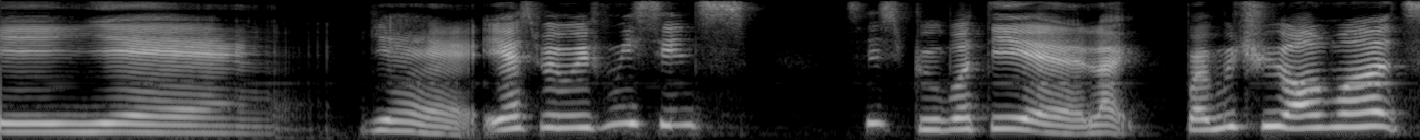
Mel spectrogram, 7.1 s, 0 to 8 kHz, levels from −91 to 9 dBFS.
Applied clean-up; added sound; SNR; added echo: neural mask model DeepFilterNet 3.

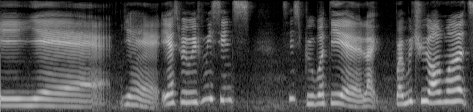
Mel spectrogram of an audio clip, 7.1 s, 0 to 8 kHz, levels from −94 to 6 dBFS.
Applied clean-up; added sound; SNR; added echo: none; none; none; none.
